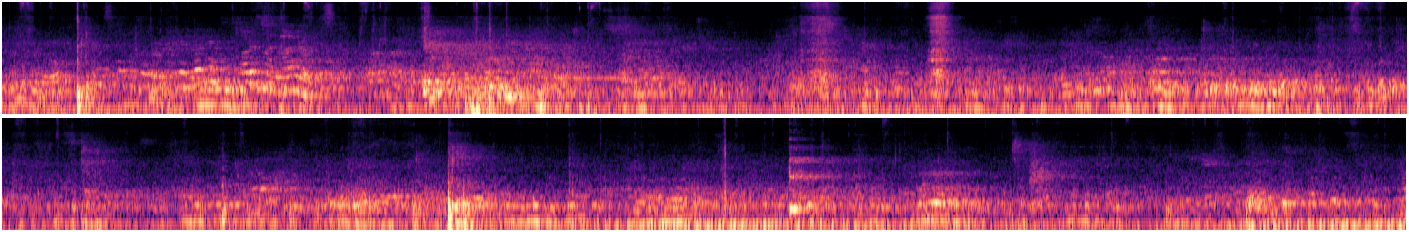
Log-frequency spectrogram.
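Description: Bodies shuffle and scuff on mats close by.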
